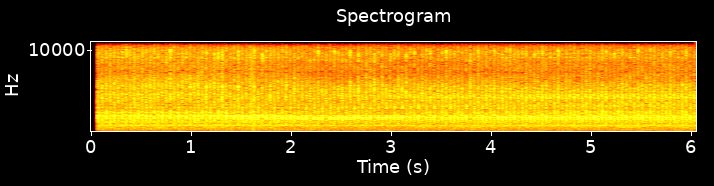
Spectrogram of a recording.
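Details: Ford Fiesta at idle, loud rough engine with a fast, fairly even tick about three per second riding over it; cause not pinned down.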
